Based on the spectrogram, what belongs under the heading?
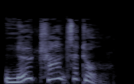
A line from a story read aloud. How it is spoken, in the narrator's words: snapped Mrs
